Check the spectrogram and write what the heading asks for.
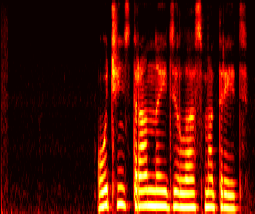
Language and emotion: Russian, neutral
